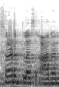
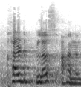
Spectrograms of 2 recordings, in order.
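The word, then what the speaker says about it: षडानन: मूर्धन्य स बोलते हैं, तो इसको कुछ लोग सड़ भी बोलते हैं, सड़ प्लस आनन। लेकिन इसका शुद्ध प्रोनाउंसिएशन क्या होता है, खड़ प्लस आनन।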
